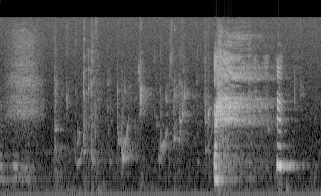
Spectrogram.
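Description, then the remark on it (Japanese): Water sloshes and splashes in a shallow vat as a washi papermaking screen is dipped and rocked back and forth and side to side during hand papermaking, on a day with light snow falling, with two sharper surges of splashing near the end and soft voices in the background. “はい、 お水また チャップ、 あ、はいはいはい、で横もやってみてください。”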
